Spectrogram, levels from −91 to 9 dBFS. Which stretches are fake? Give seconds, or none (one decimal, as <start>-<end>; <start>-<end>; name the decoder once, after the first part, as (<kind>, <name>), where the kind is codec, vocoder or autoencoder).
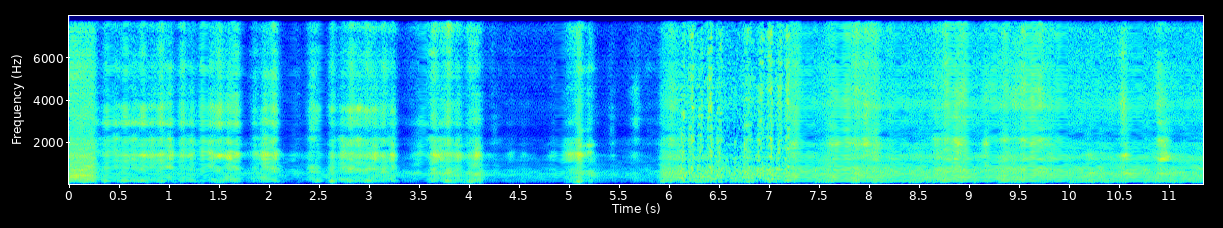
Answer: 0.0-6.1 (vocoder, Vocos); 7.2-11.3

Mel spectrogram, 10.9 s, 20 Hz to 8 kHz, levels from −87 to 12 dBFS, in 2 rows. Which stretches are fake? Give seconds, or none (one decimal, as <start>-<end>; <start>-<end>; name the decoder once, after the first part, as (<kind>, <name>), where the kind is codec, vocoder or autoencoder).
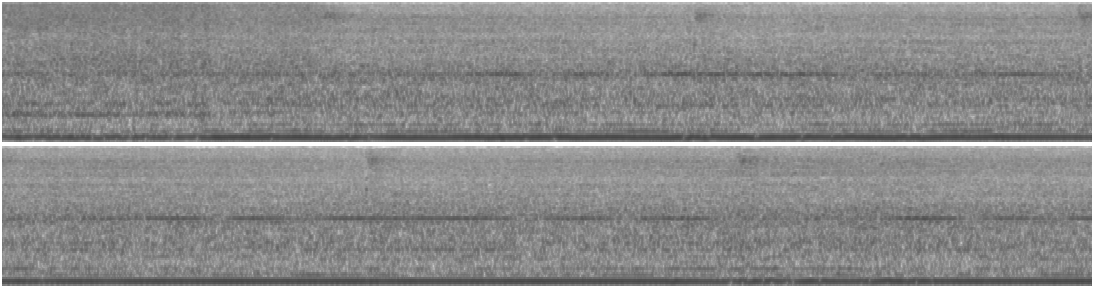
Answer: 0.0-5.0 (vocoder, Vocos); 8.8-10.1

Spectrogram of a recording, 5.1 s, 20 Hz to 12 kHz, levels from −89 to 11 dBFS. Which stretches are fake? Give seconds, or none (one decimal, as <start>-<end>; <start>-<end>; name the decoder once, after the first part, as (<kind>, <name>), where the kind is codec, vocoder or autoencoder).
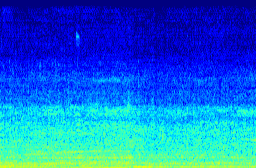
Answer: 0.0-0.8 (vocoder, Vocos); 1.5-5.1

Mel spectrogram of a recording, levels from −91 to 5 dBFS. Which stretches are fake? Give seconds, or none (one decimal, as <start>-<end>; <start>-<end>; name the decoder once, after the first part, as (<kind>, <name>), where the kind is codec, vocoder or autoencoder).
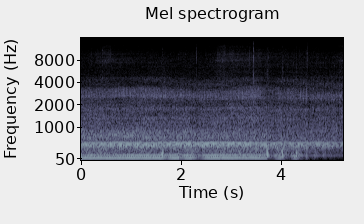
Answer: none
